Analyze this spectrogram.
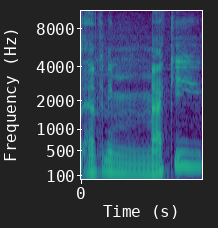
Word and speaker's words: Anthony Mackie: The other thing is Captain America's Anthony Mackie.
